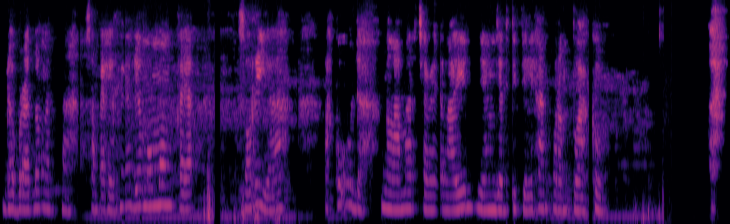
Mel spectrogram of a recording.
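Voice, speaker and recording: A young woman telling an emotional personal story in a halting, hesitant way, with many fillers. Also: mid-range voice, fairly even intonation, slight background noise. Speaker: guest sharing a personal story. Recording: muffled lo-fi call audio.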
